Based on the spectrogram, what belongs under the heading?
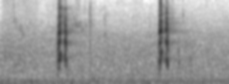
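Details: In urban Rome, a Common Moorhen that has spotted an invasive coypu near its nest and chicks gives two harsh, abrupt alarm notes about three-quarters of a second apart, each a short rasping double burst over a quiet background.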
